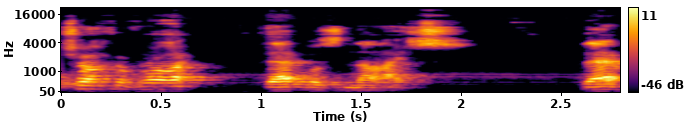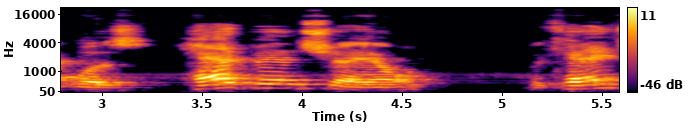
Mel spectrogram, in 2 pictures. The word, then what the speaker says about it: gneiss: crystallization, and that forms gneiss. Gneiss rock. No, I'm just kidding. The G is silent, okay?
